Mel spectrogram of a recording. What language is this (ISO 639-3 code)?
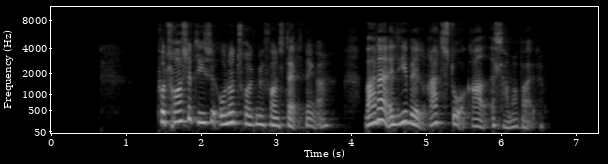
dan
